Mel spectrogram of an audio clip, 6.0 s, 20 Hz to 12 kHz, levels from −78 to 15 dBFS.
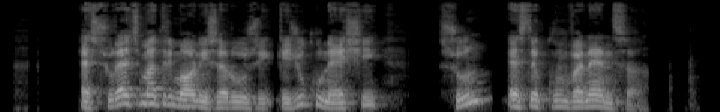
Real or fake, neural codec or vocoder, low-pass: fake; vocoder, 48 kHz, 128 mel bands, Vocos; 10.8 kHz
